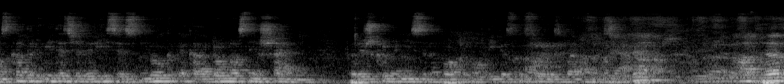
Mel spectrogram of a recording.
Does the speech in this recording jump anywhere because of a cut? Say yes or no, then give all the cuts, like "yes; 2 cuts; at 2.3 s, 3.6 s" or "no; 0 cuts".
no; 0 cuts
